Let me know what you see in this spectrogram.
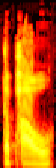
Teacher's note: these clusters you know like KR or p r or PL they just get simplified down to just K or P just the first part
